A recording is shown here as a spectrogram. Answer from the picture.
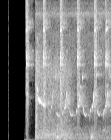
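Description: Birds chirping faintly: a series of short chirps that starts about half a second in.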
